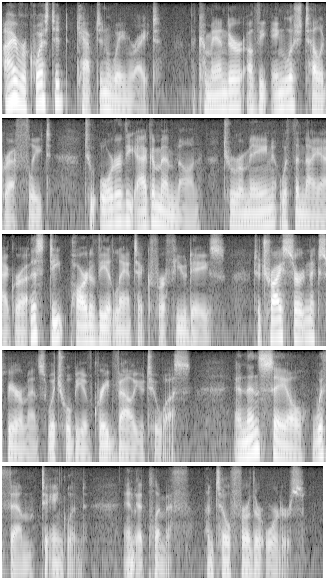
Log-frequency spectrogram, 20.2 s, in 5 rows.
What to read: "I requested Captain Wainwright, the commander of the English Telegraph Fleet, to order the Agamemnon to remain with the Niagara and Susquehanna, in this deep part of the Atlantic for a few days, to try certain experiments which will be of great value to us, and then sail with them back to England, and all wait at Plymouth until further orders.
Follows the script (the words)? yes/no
no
